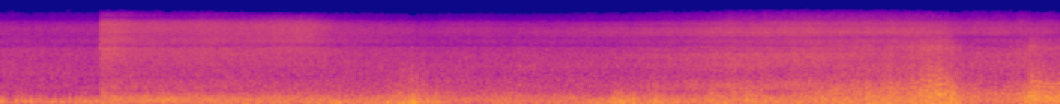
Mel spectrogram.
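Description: Waves crash and surge onto a shore.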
